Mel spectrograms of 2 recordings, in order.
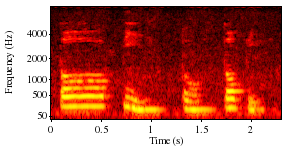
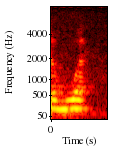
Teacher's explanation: jika berada di akhir kata, fonem T tidak diucapkan lepas. Bibir kita masih tetap rapat, tertutup saat mengucapkan bunyi.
